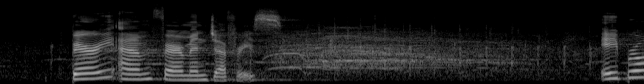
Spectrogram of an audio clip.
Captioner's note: crowd cheers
